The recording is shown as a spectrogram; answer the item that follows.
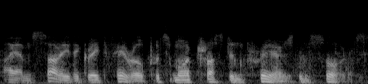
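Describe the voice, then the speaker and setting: An actor playing a grave, defiant military commander of ancient Egypt in a 1970s radio drama. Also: male voice, sits low, animated, normal speed. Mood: grim, resolute. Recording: tinny old radio recording, faint noise.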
